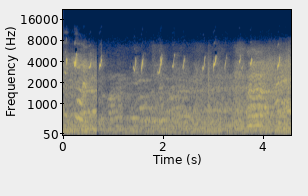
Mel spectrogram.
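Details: Young chicks raised by hand peep in short, high notes spaced irregularly, about two per second, against a busy hiss of handling and faint talk.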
